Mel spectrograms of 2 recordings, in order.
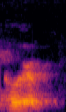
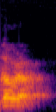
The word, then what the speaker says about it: guru: Now there's two words, guru and guru. Guru and goro, or goro. How do you say cow in Hindi? But there's another word. Huh? Huh? Anyway, it's close to guru. Not garo. Means? It means in Bengali, a cow.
